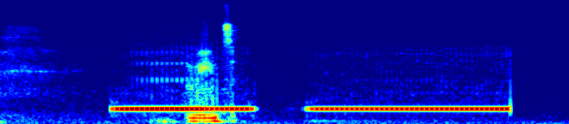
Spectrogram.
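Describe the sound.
Telephone ringback tone: two long, flat, steady low-pitched rings separated by a short gap, loud, with a brief voice sounding over the first ring.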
